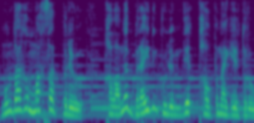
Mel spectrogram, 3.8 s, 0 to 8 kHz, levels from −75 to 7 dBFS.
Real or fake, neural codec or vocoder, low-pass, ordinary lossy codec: real; none; none; none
